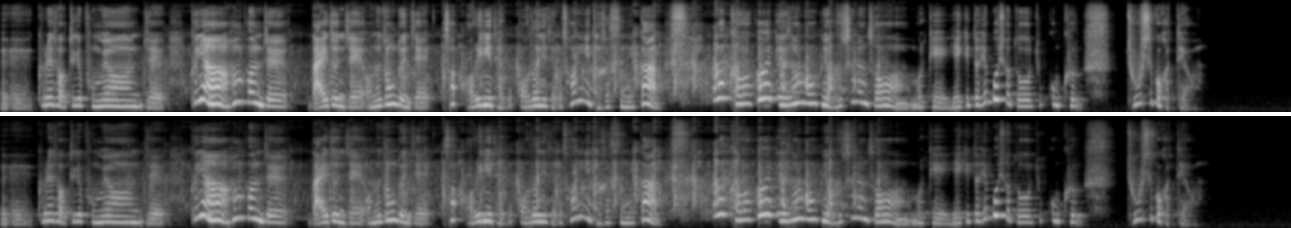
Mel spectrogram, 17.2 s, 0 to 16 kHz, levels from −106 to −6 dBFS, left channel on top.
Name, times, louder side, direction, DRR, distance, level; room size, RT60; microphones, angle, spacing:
voice 1, 0.0-3.8 4.2-15.9, left 3 dB, 65° left, 0.8 m, -36 dB
sound 1, 1.4-11.9, left 3 dB, 10° left, 0.5 m, -49 dB
19.0 x 8.0 x 3.2 m
head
